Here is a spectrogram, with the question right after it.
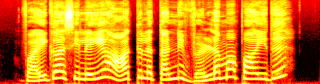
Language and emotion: Tamil, surprised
